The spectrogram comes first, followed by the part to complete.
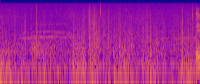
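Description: Low, uneven rumbling noise, like wind buffeting the microphone, with faint thin tones in the background.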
